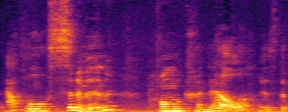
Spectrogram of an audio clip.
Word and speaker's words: Pomme Cannelle: And his piece is called Apple Cinnamon Pomme Cannelle is the pronunciation, written in 2007.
